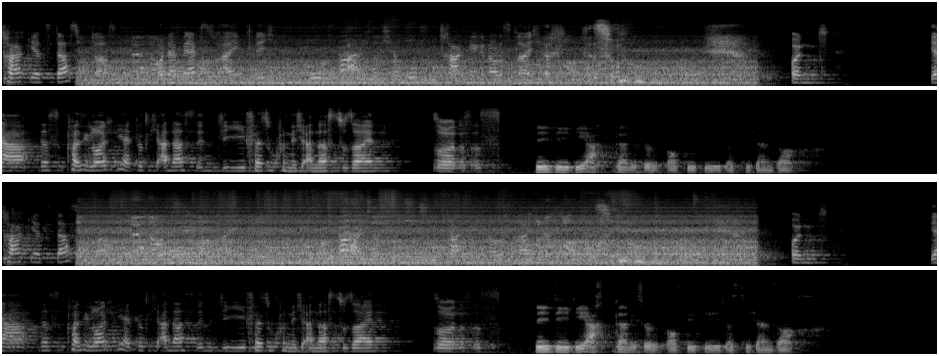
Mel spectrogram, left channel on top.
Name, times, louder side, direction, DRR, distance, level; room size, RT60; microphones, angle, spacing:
voice 1, 0.0-2.7 3.1-6.3 7.0-7.5 7.9-8.3 9.3-13.1 13.7-14.3, left 3 dB, 50° left, 4.1 m, -32 dB
sound 1, 0.7-7.6, right 3 dB, 80° right, 1.6 m, -27 dB
voice 2, 6.2-6.5 14.7-17.3, right 2 dB, 45° right, 1.1 m, -31 dB
26.0 x 23.0 x 9.3 m
head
